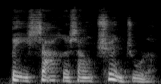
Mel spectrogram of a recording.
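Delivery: plain reading voice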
